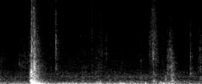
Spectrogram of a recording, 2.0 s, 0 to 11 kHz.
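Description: The rear passenger door of a 2012 Volkswagen Tiguan slammed shut once, a single solid thud, followed by faint small clicks.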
